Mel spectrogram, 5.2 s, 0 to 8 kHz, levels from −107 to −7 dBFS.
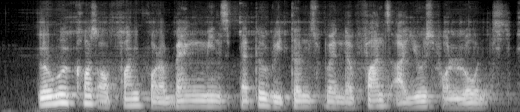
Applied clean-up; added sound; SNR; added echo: neural separator model SepFormer DNS4.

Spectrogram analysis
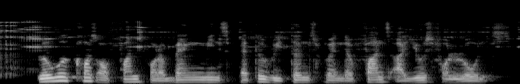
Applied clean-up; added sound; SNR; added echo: classical method WPE with log-MMSE.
